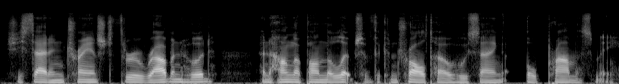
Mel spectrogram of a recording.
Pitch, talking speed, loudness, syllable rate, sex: 100 Hz, 185 wpm, -21 LUFS, 5.1 syllables/s, male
